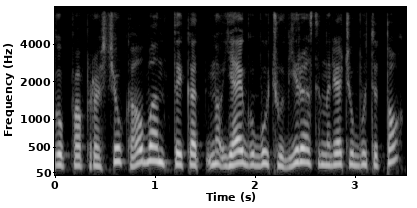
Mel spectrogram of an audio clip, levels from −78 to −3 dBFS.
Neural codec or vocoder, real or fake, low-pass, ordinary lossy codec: codec, 16 kHz, 4 kbps, FunCodec, trained on Chinese and English, 50 frames a second; fake; 7.2 kHz; MP3, 64 kbps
